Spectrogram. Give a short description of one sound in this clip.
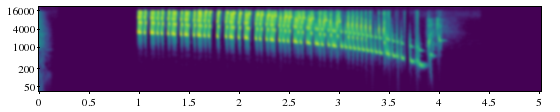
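A falling whistle glides down in pitch.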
